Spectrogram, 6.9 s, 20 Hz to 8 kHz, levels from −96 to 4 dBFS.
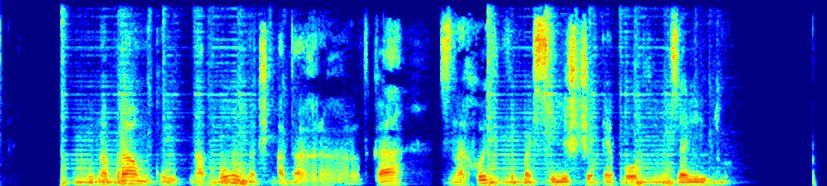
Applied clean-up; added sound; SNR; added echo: neural mask model RNNoise.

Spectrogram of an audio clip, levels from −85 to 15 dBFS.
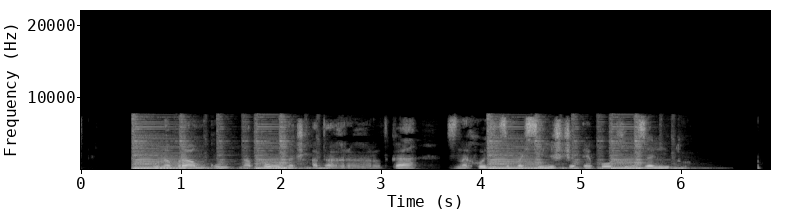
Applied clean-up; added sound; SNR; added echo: none; Guitar; 1 dB; none.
